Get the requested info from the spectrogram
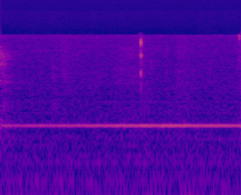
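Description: A single steady pure tone, held at one pitch without change, with a faint tick about one and a half seconds in.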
